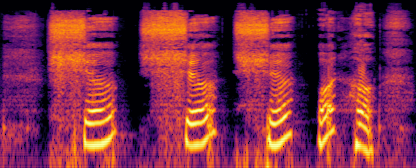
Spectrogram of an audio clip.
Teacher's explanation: इसके उच्चारण में सांस तेजी से निकलती है, ऊष्मा यानी गर्मी पैदा होती है, इसलिए ये ऊष्म व्यंजन कहलाते हैं।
